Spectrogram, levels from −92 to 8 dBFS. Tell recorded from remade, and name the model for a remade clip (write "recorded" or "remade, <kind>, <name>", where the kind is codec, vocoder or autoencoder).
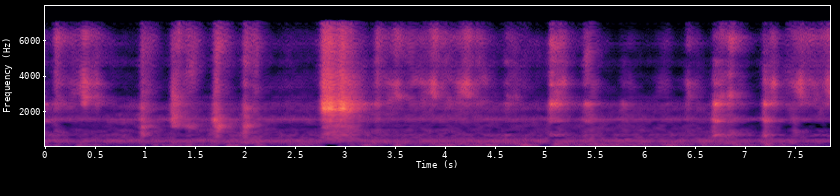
remade, vocoder, Vocos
